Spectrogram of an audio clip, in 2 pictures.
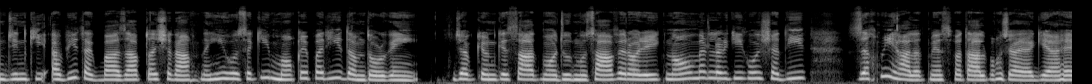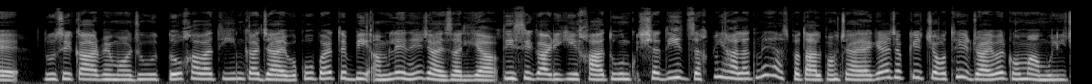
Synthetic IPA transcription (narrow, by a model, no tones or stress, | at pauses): d͡ʒɪnkiʔʔɐbʱit̪ɐk̚baːzaːb̚t̪aʃɐnaːxt̪nɐɦĩɦosɐkimɔːqepɐɾɦid̪ɐmt̪oːɽɡɐĩː | d͡ʒɐb̚keʊnkesaːt̪ʰmɔːd͡ʒuːd̪mʊsaːfɪɾɔːɾeːknɔːmɪɾlɐɽk̬ikoʃɐd̪iːd̪zɐxmiɦaːlət̪mẽɐspɐt̪aːlpɐɦʊ̃t͡ʃaːjaɡɐjaɦɛː | d̪uːsɾekaːɾmẽmɔːd͡ʒuːd̪̚d̪oːxɐʋaːt̪iːnkad͡ʒaːeʋʊquːpɐɾt̪ɪbːiʔɐmlened͡ʒaːɪzalijaːt̪iːsɾiɡaːɽik̬ixaːt̪uːnkʃɐd̪iːd̪zɐxmiɦaːlət̪mẽɐspɐt̪aːlpɐɦʊ̃t͡ʃaːjaɡɐjad͡ʒɐb̚ket͡ʃɔːt̪ʰeɖɾaːɪʋəɾkomaːmuːli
